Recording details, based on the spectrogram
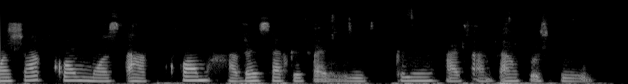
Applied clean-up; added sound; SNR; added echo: neural mask model Resemble Enhance denoiser.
